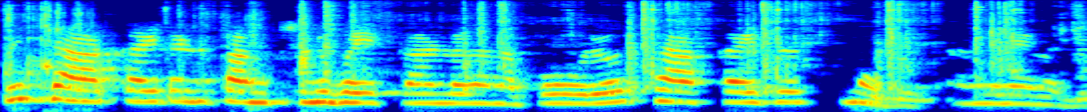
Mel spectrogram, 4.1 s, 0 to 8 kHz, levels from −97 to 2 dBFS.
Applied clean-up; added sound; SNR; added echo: classical method Wiener filter.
